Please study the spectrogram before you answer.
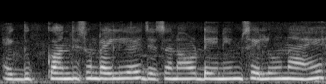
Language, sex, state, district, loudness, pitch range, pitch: Marathi, female, Maharashtra, Solapur, -12 LUFS, 255-270 Hz, 265 Hz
